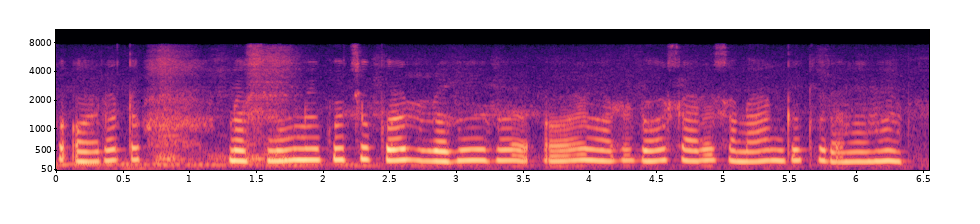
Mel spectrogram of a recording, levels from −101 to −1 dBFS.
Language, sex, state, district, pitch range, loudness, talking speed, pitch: Hindi, female, Uttar Pradesh, Lalitpur, 235-260 Hz, -16 LUFS, 135 wpm, 250 Hz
